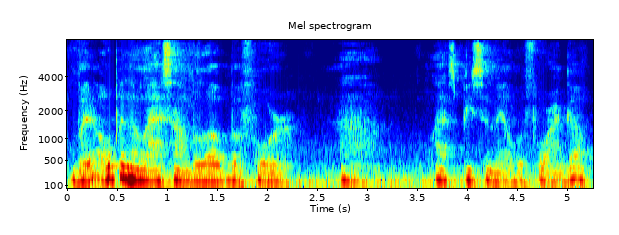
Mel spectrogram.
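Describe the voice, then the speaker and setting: A man's voice: a little high, normal speed, natural voice. A man voicing an easygoing older husband who goes along with his wife, in his own voice. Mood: mild. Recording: echoey room with steady noise.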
